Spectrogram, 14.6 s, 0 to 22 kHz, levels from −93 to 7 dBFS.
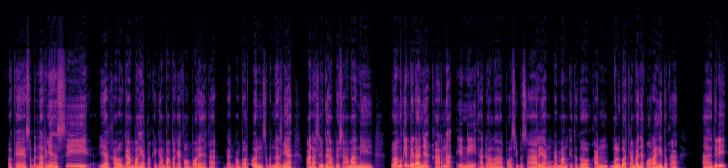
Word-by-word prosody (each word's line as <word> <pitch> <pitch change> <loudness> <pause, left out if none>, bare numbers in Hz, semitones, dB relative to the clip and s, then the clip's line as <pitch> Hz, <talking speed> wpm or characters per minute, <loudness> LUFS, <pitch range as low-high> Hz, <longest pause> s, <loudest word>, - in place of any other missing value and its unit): Oke 125 -7 -2
sebenernya 165 +3 +1
sih 215 - +1 0.2
ya 120 0 +1
kalo 125 -2 +1
gampang 120 +6 +2
ya 125 - +2
pake 105 +2 -10
gampang 110 +2 -2
pake 125 0 -4
kompor 110 0 -1
ya 95 -1 -2
Kak 100 0 -7
dan 95 -1 -9
kompor 110 +1 -1
pun 140 -2 +2
sebenernya 115 +4 +1 0.2
panasnya 115 +5 0
juga 135 -5 +2
hampir 110 0 -2
sama 115 +4 +2
nih, 105 -4 +1 0.4
cuma 180 +4 +4
mungkin 180 +5 +2
bedanya 155 +1 +7
karena 170 +4 -1
ini 160 +3 -1
adalah 105 -6 -2
porsi 105 +2 -7
besar 105 +4 -1
yang 110 0 +1
memang 110 +3 0
itu 115 +2 -8
tuh 130 -1 +1
kan 130 0 0
melibatkan 120 0 +2
banyak 120 -1 +4
orang 125 +5 +3
gitu 120 -2 0
Kak, 100 -3 -6 0.5
eee, 105 -1 0
jadi, 205 - +4
120 Hz, 175 wpm, -24 LUFS, 110-140 Hz, 0.5 s, bedanya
